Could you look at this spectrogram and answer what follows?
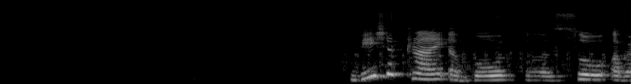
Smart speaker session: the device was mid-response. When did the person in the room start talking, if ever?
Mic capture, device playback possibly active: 3.5 s

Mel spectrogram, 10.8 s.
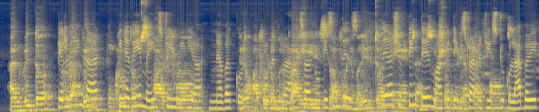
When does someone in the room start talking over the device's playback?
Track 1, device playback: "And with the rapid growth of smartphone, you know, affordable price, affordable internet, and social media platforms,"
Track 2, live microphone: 1.1 s

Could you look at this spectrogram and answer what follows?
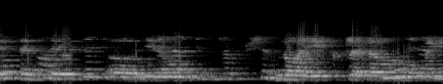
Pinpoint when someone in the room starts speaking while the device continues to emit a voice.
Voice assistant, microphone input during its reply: none

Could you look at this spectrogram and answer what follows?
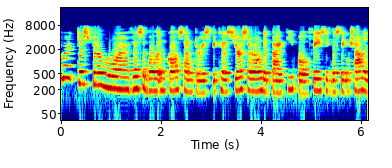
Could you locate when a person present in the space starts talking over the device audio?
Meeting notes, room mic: none

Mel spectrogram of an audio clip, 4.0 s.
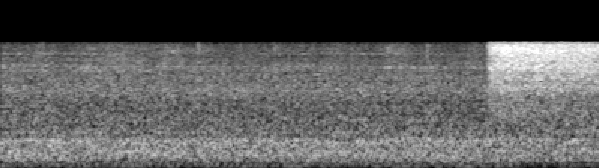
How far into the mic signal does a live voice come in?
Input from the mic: none

